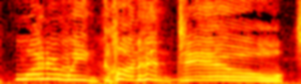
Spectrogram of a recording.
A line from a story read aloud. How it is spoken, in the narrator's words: she wailed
